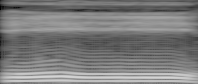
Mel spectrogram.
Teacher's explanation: Panjangnya yaitu satu alif atau dua harakat atau dua ketukan. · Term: mad thabi'i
